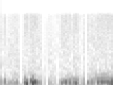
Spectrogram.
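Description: Low heart sounds with a split second sound that widens on expiration, typical of left bundle branch block.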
